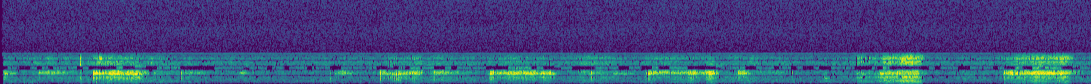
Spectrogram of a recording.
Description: I don't know whether to feel bad that my baby snores or feel bad for his future wife.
